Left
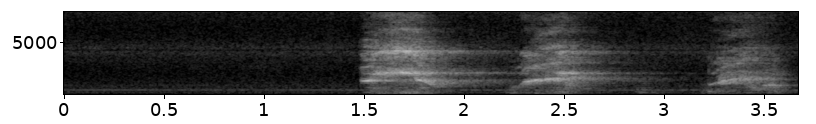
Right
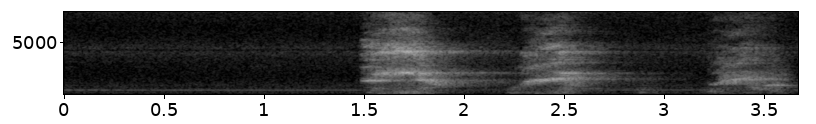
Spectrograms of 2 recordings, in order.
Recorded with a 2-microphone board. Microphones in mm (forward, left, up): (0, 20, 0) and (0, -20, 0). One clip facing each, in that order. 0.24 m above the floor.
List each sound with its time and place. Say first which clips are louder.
1.5 s a scream: left 5 dB; 40° left (ahead or behind), 2.0 m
